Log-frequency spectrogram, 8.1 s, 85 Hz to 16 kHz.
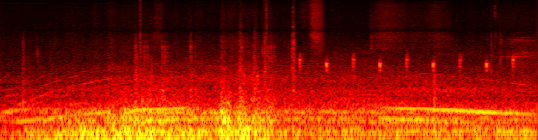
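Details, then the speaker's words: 2025 Hyundai Ioniq 5 N, twin-motor 601/641 hp EV, driving in normal mode at or below 23 mph: a low, droning, irritating synthetic pedestrian warning tone is projected outside the car over cabin rumble. This is normal operation. "driving this thing at 23 mph or below is one of the most deafening experiences you'll have in an e it is a very very sort of irritating pitch and that's projected outside the car so you don't run anyone over I suppose"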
